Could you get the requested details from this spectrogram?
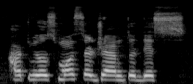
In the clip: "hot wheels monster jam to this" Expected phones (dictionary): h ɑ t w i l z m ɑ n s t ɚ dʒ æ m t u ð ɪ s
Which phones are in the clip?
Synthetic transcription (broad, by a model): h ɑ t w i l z m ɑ s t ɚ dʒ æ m t u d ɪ s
